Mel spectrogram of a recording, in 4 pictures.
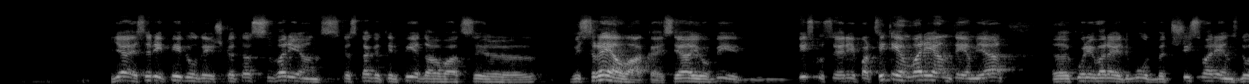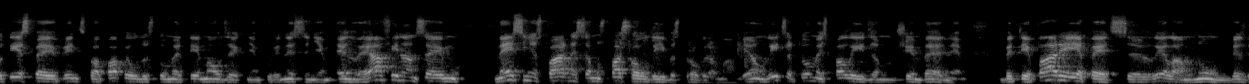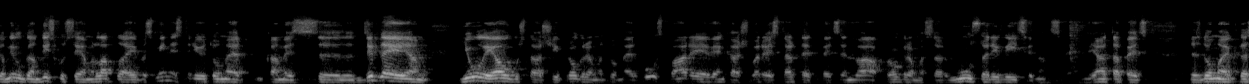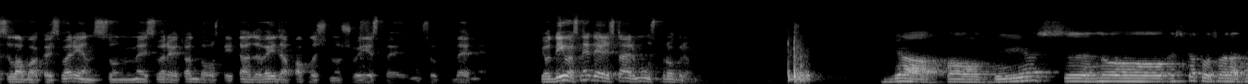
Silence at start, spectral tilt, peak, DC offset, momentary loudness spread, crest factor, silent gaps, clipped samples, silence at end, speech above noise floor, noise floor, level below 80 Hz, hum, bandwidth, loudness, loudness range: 1.1 s; -3.5 dB/octave; -10 dBFS; under 0.1%; 14 LU; 24 dB; none; under 0.1%; 0 s; 43 dB; -76 dBFS; -70 dBFS; none; 12 kHz; -32 LUFS; 6 LU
